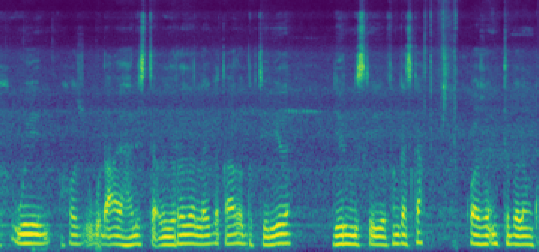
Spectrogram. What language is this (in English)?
Somali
